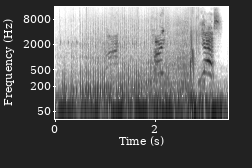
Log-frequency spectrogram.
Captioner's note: grunting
